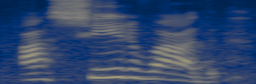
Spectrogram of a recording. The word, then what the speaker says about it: आशीर्वाद: तो हम जब उच्चारण करेंगे इसका आशीर्वाद यानी श जो शी बोलेंगे उसके बाद र आ रहा है तो उसके बाद आ रहा है तो यहां पर लगेगा आशीर्वाद बन जाएगा इसका।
